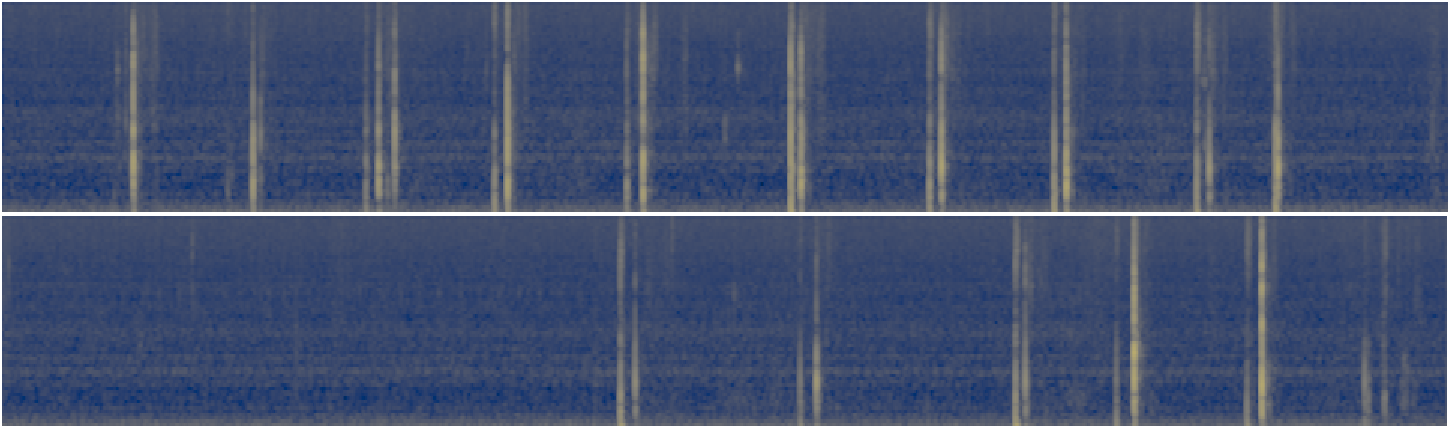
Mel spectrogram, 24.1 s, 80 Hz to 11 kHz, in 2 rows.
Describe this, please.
walking footsteps flat shoes tile floor 6
A woman walking on tile floor in flat shoes (flats). Made with my hands inside shoes in my basement.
